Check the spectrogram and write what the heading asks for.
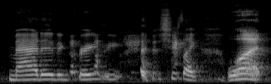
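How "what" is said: mock old porch lady, louder; lightly voiced old lady asking for a beer; a hint of a cranky old porch lady. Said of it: "old lady sitting on the front porch".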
